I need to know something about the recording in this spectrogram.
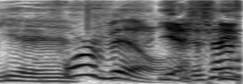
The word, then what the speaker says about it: Fourvel: yeah, it's Fourvel. Yeah. Fourville. Yes, Is that how you pronounce he's it?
